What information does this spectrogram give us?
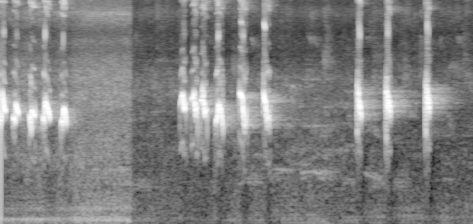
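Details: Female trucukan luring rivals: sharp, bright chirps in quick runs of four or five, then three spaced single notes, with a low hum under the first second.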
